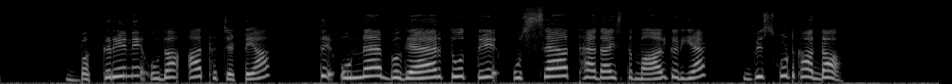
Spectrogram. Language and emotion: Dogri, disgusted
